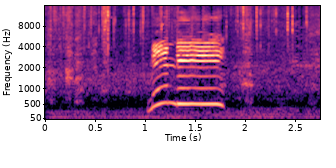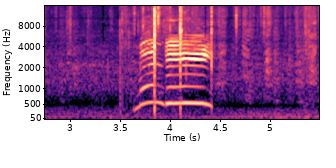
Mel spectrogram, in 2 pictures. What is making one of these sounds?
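A dog barks loudly nearby.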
